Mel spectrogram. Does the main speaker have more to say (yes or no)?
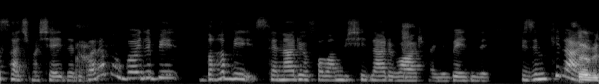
yes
